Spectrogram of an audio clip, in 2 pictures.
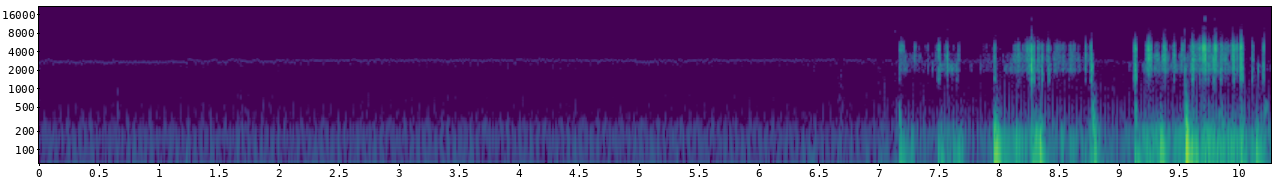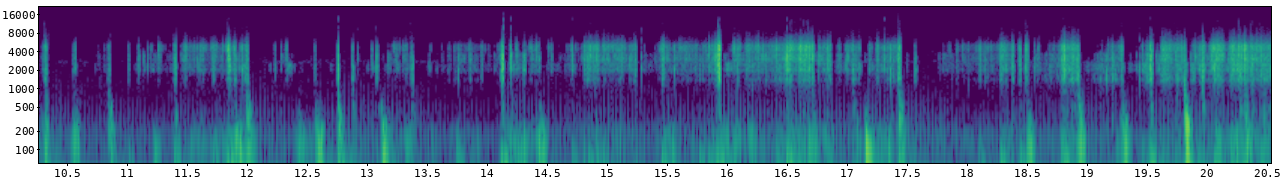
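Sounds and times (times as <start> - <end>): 
vinyl record noise: 7.2 - 20.5
vocoder in pseudo stereo: 7.2 - 20.5.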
